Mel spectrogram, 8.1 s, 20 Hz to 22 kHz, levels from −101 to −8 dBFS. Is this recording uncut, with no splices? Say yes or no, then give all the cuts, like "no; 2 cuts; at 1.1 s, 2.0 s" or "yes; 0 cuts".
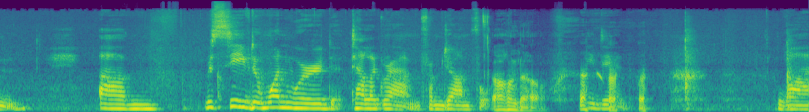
yes; 0 cuts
